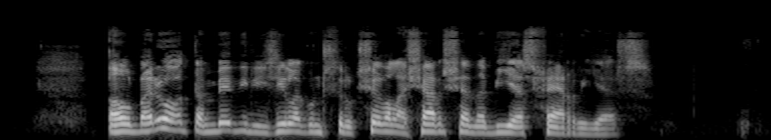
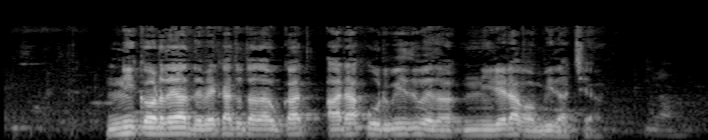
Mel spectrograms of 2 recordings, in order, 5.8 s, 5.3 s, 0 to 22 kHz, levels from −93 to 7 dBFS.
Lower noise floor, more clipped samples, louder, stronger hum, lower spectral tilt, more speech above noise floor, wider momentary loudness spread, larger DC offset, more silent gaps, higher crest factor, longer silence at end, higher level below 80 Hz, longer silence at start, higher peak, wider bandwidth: first, -85 dBFS vs -60 dBFS; neither; second, -27 LUFS vs -20 LUFS; neither; about the same, -5.5 dB/octave vs -5 dB/octave; first, 59 dB vs 39 dB; about the same, 15 LU vs 13 LU; neither; neither; about the same, 22 dB vs 22 dB; about the same, 0.95 s vs 0.85 s; second, -82 dBFS vs -64 dBFS; about the same, 0.8 s vs 0.8 s; second, -6 dBFS vs 0 dBFS; about the same, 10.5 kHz vs 11.5 kHz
